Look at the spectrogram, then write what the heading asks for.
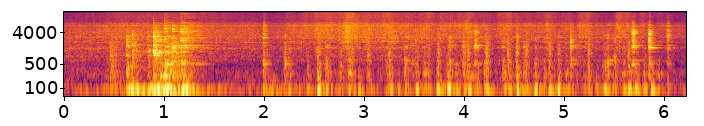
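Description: Chopped tomatoes and onions sizzling in hot oil in a stainless steel pan, stirred with a steel ladle that scrapes and clicks against the pan. The sound is loudest about a second in.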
